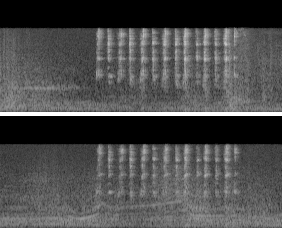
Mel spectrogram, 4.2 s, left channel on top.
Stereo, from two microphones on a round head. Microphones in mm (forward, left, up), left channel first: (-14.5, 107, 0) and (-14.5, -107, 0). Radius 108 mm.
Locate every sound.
1.4 s scissors: 70° left (ahead or behind), 2.5 m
